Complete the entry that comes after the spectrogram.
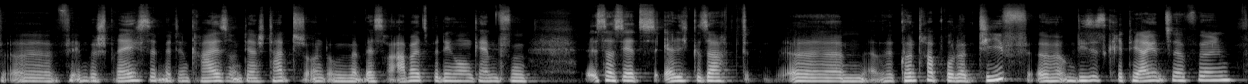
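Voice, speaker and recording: A woman from Westphalia gives her answers as a local election candidate. She speaks in an earnest, considered way, often stopping to fill pauses and restart her sentences. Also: on the low side, dark tone. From Westphalia, Germany. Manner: earnest, hesitant with many fillers. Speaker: mayoral candidate. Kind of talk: political interview answers.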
